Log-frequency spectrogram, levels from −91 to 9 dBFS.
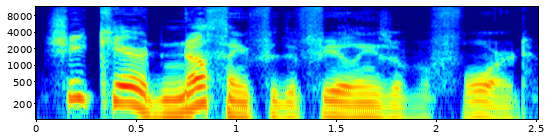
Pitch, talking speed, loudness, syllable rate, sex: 125 Hz, 215 wpm, -18 LUFS, 5.0 syllables/s, male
